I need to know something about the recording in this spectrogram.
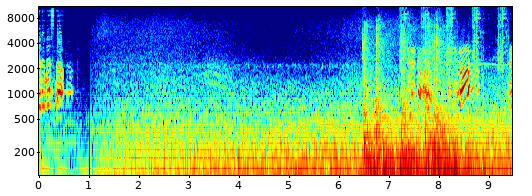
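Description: Ocean waves wash and churn.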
